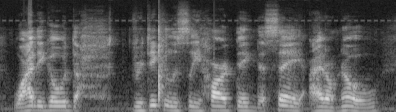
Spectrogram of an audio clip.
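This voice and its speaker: A man's fairly high pitch against noticeable background noise. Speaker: gaming video reviewer. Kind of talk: casual game review monologue.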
